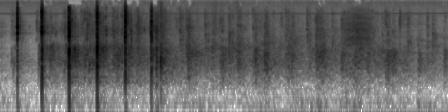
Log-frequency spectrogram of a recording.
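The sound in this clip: A church audience applauds a guest speaker being welcomed to the pulpit. A burst of several loud, distinct claps thins into softer, scattered clapping that fades out.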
